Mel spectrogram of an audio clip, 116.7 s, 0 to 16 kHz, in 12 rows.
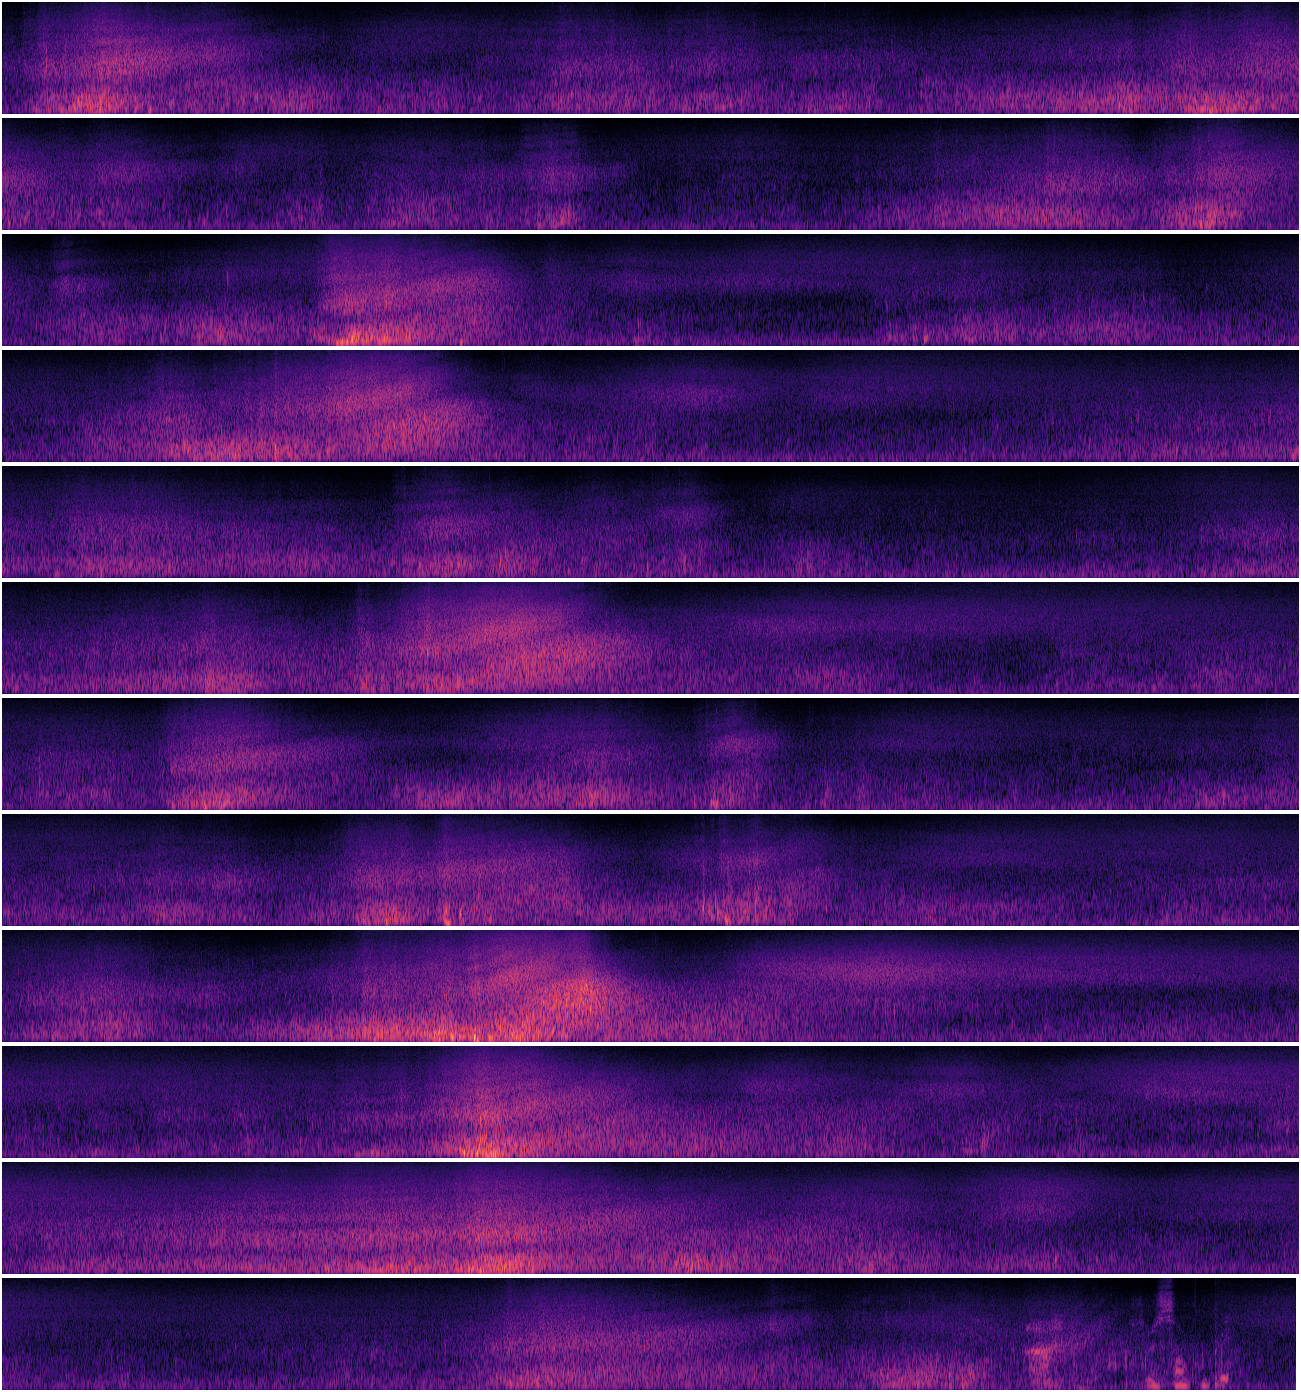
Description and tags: Ocean waves on small pebbles
Recorded near Saint Guirec (France) with a Sony PCM D-100.
beach, ocean, seaside, water, waves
